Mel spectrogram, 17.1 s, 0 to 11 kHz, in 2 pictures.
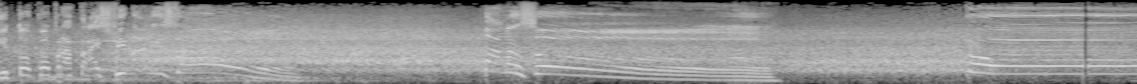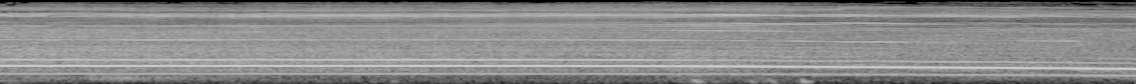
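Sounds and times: stadium crowd cheering: 0:00.0 - 0:17.0
commentator's long goal cry: 0:07.2 - 0:17.0.

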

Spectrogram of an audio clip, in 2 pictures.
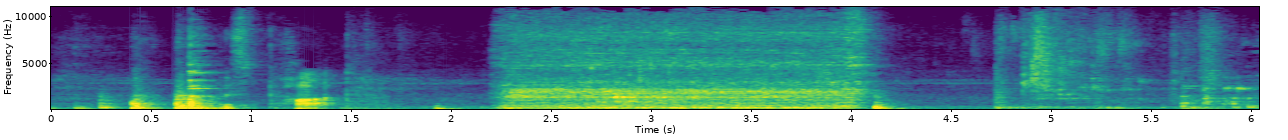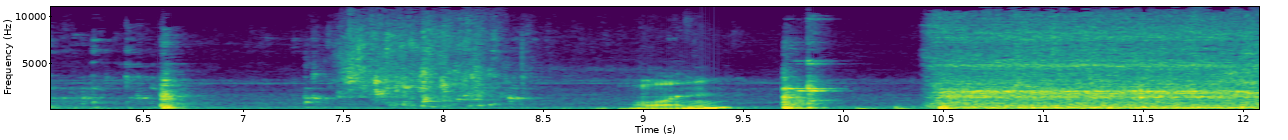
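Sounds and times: water poured into a pot: 0:04.8 - 0:06.6, 0:07.3 - 0:08.6.

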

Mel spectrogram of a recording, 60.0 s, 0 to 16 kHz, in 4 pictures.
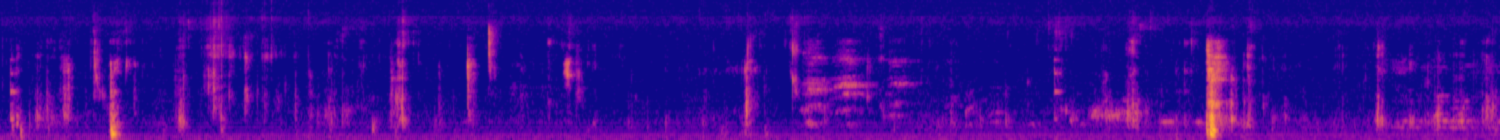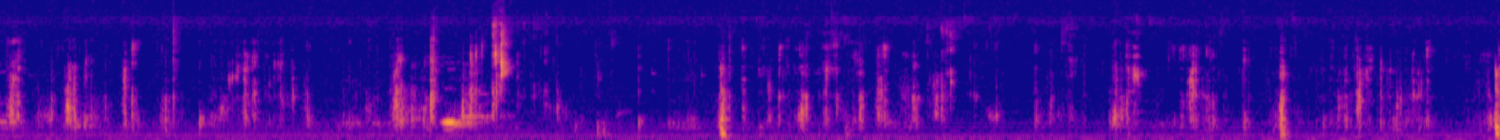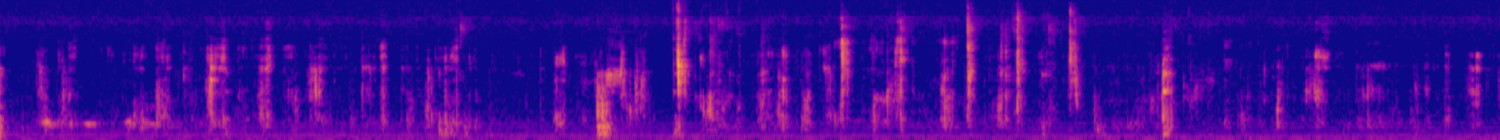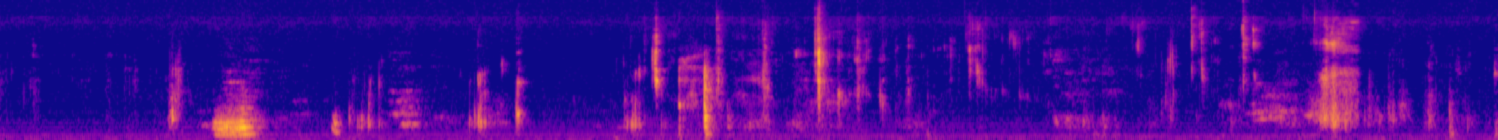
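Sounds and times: person chewing and biting: 0:51.2 - 0:55.6.

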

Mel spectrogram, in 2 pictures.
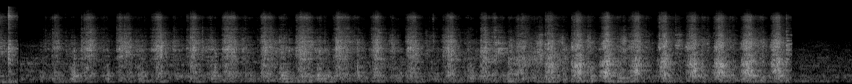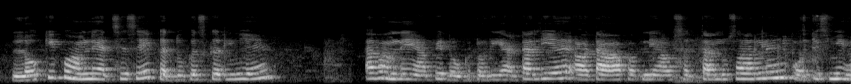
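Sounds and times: gourd grated on metal grater: 0:00.0 - 0:07.9.

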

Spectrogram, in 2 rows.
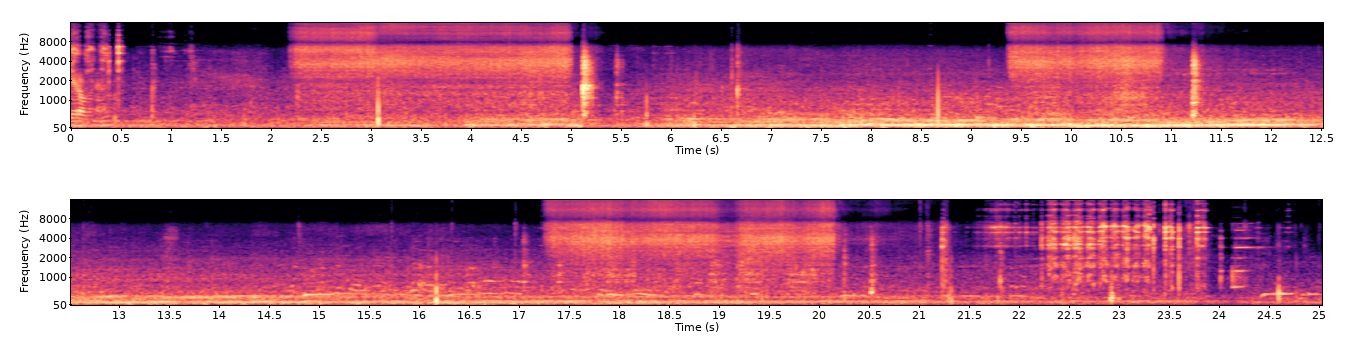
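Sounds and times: hot metal sizzling in water: 0:02.2 - 0:05.1, 0:17.2 - 0:20.3.

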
